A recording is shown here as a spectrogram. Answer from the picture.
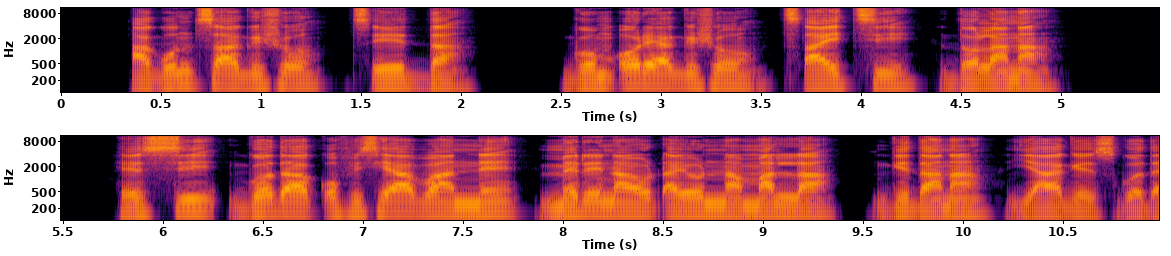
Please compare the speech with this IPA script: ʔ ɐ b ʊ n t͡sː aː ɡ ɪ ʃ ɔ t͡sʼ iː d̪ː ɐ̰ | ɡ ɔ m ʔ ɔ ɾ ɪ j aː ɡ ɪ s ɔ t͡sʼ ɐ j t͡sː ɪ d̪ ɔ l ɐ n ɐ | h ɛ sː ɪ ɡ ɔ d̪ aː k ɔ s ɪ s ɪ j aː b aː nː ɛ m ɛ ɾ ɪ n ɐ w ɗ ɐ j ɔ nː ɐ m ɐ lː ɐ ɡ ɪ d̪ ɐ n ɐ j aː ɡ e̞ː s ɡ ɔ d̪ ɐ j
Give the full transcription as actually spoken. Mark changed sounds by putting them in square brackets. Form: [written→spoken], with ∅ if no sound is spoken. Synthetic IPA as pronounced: ʔ ɐ [b→ɡ] ʊ n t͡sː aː ɡ ɪ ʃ ɔ t͡sʼ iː d̪ː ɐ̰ | ɡ ɔ m ʔ ɔ ɾ ɪ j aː ɡ ɪ [s→ʃ] ɔ t͡sʼ ɐ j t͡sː ɪ d̪ ɔ l ɐ n ɐ | h ɛ sː ɪ ɡ ɔ d̪ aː [k→kʼ] ɔ [s→f] ɪ s ɪ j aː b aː nː ɛ m ɛ ɾ ɪ n ɐ w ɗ ɐ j ɔ nː ɐ m ɐ lː ɐ ɡ ɪ d̪ ɐ n ɐ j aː ɡ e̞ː s ɡ ɔ d̪ ɐ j

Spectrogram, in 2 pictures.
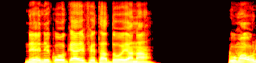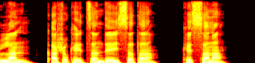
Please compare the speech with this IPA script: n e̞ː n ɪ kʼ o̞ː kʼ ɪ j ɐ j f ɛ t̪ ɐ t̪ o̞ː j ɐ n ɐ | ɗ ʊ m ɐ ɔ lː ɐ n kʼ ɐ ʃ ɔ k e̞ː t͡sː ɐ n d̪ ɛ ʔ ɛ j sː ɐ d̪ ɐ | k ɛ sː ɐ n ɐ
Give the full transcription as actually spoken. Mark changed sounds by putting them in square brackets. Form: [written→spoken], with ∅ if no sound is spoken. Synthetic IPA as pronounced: n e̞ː n ɪ kʼ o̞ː kʼ ɪ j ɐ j f ɛ t̪ ɐ [t̪→d̪] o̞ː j ɐ n ɐ | ɗ ʊ m ɐ ɔ lː ɐ n kʼ ɐ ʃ ɔ k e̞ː t͡sː ɐ n d̪ ɛ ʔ ɛ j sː ɐ [d̪→t̪] ɐ | k ɛ sː ɐ n ɐ

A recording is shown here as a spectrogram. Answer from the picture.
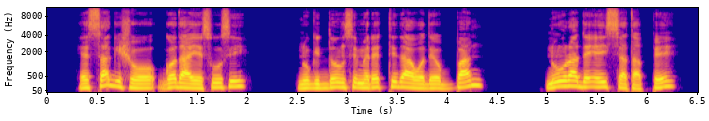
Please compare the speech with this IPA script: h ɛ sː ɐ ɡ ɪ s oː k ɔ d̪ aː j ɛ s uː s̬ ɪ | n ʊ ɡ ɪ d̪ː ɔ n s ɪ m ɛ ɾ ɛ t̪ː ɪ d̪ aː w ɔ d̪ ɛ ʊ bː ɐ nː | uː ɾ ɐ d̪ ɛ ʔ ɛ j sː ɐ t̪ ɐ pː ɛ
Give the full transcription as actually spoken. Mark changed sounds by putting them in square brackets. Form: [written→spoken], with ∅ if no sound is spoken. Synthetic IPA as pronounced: h ɛ sː ɐ ɡ ɪ [s→ʃ] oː [k→ɡ] ɔ d̪ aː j ɛ s uː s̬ ɪ | n ʊ ɡ ɪ d̪ː ɔ n s ɪ m ɛ ɾ ɛ t̪ː ɪ d̪ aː w ɔ d̪ ɛ ʊ bː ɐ nː | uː ɾ ɐ d̪ ɛ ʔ ɛ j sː ɐ t̪ ɐ pː ɛ

